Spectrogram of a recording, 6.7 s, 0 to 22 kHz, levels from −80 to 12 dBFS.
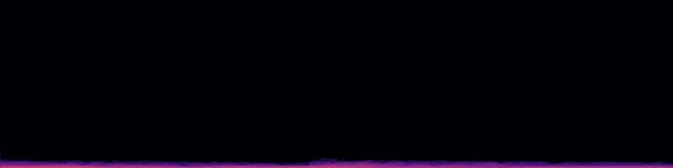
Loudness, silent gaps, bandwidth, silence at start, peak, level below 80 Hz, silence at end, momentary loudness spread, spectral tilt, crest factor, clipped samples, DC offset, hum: -39 LUFS; none; 1.9 kHz; 0 s; -26 dBFS; -64 dBFS; 0 s; 8 LU; -12.5 dB/octave; 12 dB; under 0.1%; under 0.1%; none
